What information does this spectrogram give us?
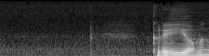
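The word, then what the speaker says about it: Graham: 그레이엄이라고 읽으시면 돼요. 그레이엄. 그레이엄은 사실상 이 분출 법칙이라는 용어보다는 그레이엄의 확산 법칙이라고 해서 더 유명하죠.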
